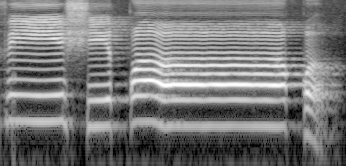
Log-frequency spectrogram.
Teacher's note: یا ساکین اور اس سے پہلے زیر، یا مدہ ایک الف کھینچنا، شین زیر شی، قاف الف زبر قا اور قاف دو زیر قین۔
